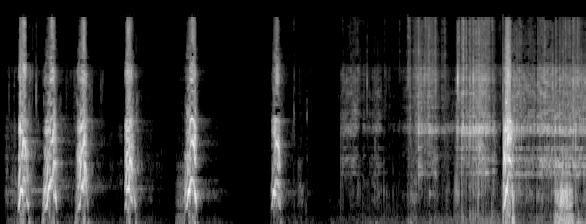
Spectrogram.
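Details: A Labrador Retriever in a barking-training session gives a run of loud, sharp barks, then noisy background sounds and one more bark.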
